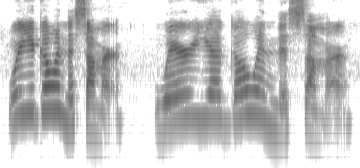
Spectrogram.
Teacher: Where ya, which is you, going, dropping the G.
